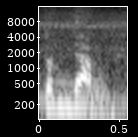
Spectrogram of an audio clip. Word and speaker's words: tom yum: Tom yum. Tom yum.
